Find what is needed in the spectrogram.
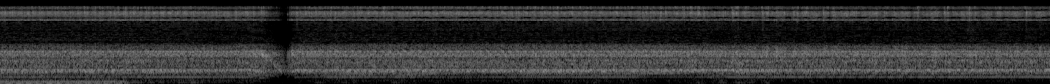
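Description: Electric hand mixer with a whisk attachment running steadily, whisking a liquid mixture into foam in a glass beaker. The sound briefly drops out just before three seconds in.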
